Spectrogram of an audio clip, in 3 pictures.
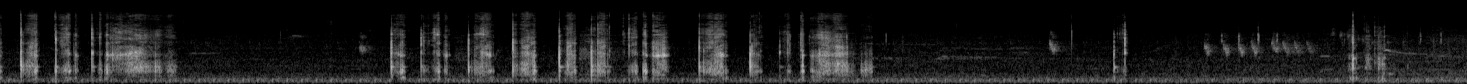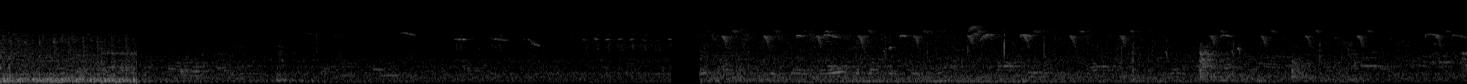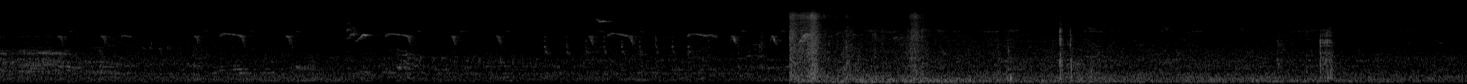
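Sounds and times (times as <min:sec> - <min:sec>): small birds chirping: 0:02.8 - 0:15.8, 0:30.6 - 0:44.0.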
